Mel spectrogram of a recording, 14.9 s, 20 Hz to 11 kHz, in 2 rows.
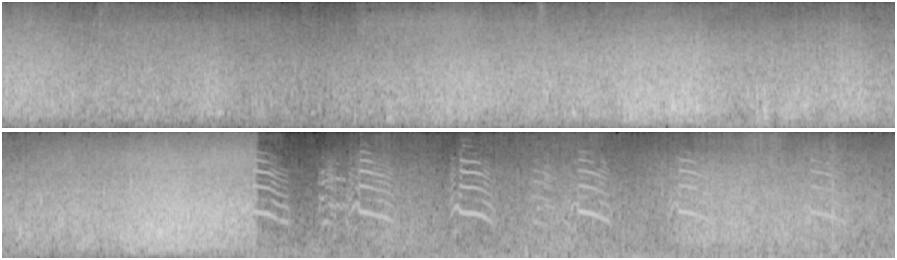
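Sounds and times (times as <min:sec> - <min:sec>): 
sea waves breaking on shore: 0:00.0 - 0:14.8
sharp descending bird cries: 0:09.4 - 0:14.8.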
